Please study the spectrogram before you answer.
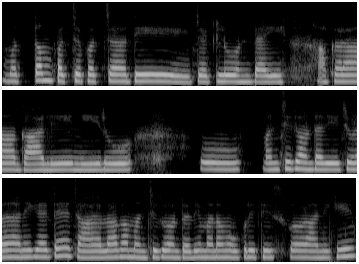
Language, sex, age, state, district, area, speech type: Telugu, female, 18-30, Telangana, Vikarabad, urban, spontaneous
